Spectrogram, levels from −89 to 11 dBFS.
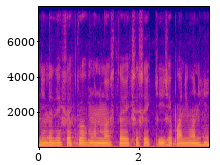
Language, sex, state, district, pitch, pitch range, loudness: Chhattisgarhi, male, Chhattisgarh, Sarguja, 130 Hz, 125-135 Hz, -16 LUFS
